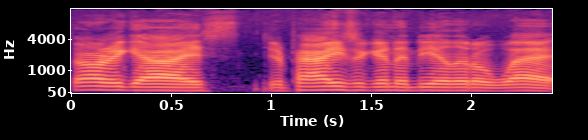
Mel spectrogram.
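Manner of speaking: mock little kid voice, small and childlike. Retelling what the kids said walking into the house, in little kid voices. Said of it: "in our little voices".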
